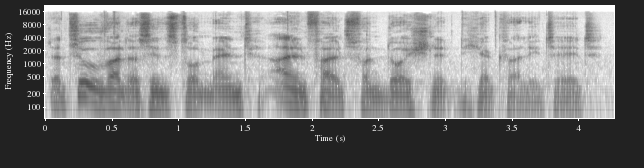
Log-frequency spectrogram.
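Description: A low-voiced, troubled gentleman in an audio drama. His delivery is creaky and solemn, sometimes halting, as he recounts events. There is faint noise behind him. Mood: earnest recounting. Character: troubled, bewildered French gentleman telling of his friend's murder. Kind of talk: German audio drama acting.

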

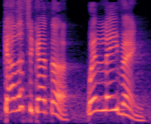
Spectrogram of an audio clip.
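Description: A man voicing a plucky young female pony leader in an audiobook, calling out in a high, urgent voice. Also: huge pitch swings, moderate pace, full character voice. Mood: urgent shouting. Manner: high-pitched, urgent shouting. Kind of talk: dramatized audiobook character voice.

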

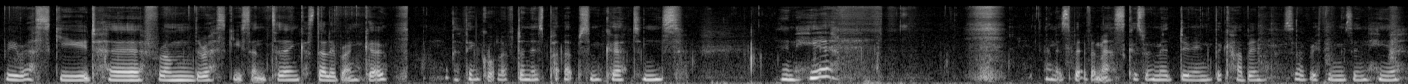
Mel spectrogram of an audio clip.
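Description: A young woman giving a relaxed, chatty walkthrough of her land and barn, with plenty of fillers and soft laughs, recorded on an earphone mic outdoors. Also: medium pitch, unhurried, a little hiss or hum, rough recording. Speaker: vlogger. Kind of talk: casual walkthrough narration.

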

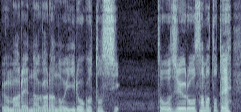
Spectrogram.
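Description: An actor playing an excitable, gossipy old-time kabuki player in a radio drama, with theatrical archaic speech. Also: male voice, medium pitch, normal speed, close to an everyday voice. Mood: gossiping. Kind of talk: period Japanese radio drama acting.

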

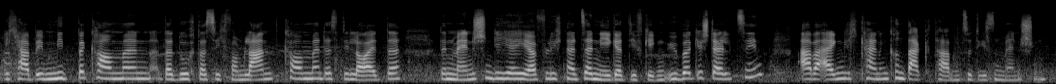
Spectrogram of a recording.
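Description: A woman's voice: fairly high pitch, steady tone, brisk, slight background noise. A young woman from Styria, Austria, chatting outdoors as a volunteer tour guide, friendly, with frequent fillers. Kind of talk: casual conversation and interview. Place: outdoors on a city square.

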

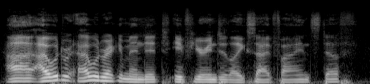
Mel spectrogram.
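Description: A man's voice: mid-range voice, expressive, a little fast, a little mellow, no room sound. A young man hosting a podcast, chatting casually about comics into a handheld microphone. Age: young adult. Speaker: podcast host. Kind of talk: casual comic book review chat. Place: small room, indoors.

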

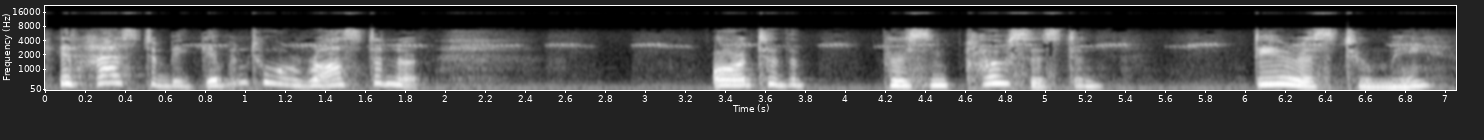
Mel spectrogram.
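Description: An actress playing a distraught, pleading young woman in a radio mystery, speaking urgently and haltingly. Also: fairly high pitch, big pitch swings, a bit bright, slightly rough, full character voice. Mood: miserable, insistent. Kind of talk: 1970s radio mystery acting. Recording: noisy old radio drama recording.

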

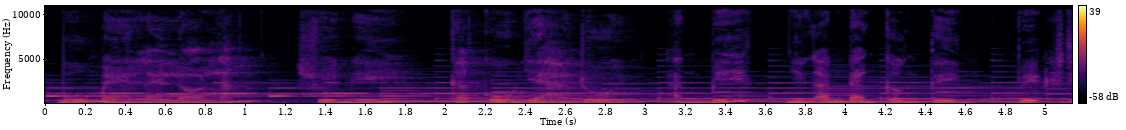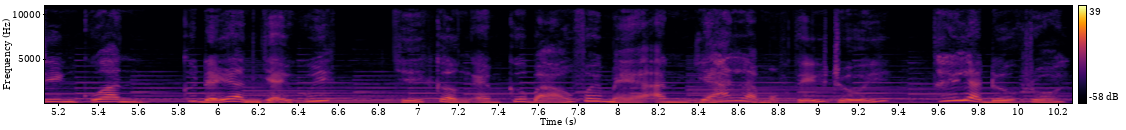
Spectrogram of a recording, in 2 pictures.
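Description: A woman's voice: medium pitch, lively intonation, fairly quick, few pauses, loud music behind the voice, lightly acted. A woman voicing a scheming, persuasive young adult son in a cartoon. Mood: low, conspiratorial. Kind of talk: cartoon dubbing.

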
